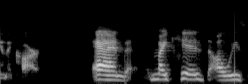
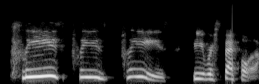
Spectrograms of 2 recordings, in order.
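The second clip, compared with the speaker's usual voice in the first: pleading; 8 semitones higher, 5 dB louder, slower than usual. Real, not acted. Pleading with the live comments.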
